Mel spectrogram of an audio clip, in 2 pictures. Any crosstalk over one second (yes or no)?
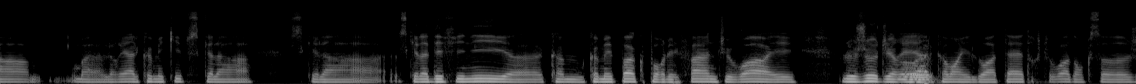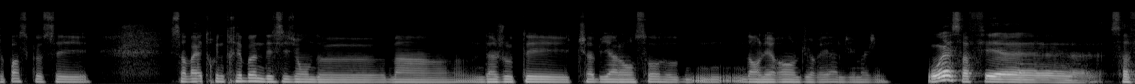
no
